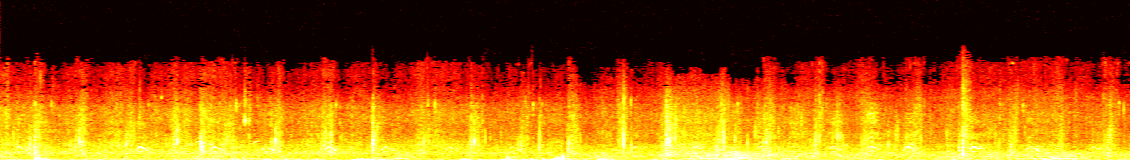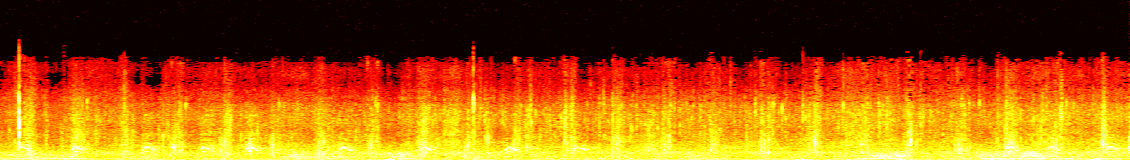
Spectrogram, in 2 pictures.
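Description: Footsteps tap steadily on a concrete sidewalk.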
